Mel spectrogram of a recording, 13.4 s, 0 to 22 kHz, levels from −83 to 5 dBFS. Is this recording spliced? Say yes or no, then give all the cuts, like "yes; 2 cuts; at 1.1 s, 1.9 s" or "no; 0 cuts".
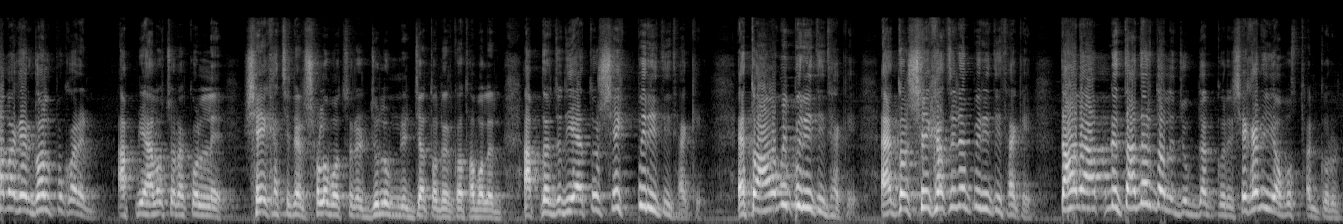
no; 0 cuts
